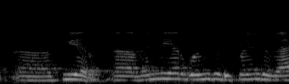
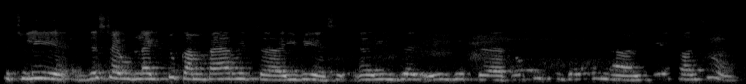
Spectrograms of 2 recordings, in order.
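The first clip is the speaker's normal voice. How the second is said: louder, projecting to be heard; speaking up louder; 5 dB louder than usual. Real, not acted. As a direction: raise the voice so everyone hears. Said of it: "Can you please speak a little loud?".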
